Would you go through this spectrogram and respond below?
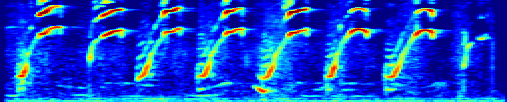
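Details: A baby guinea pig wheeking hard while eating a strawberry: loud, shrill whistles that sweep sharply upward, about eight in under four seconds, evenly spaced, with faint rustling beneath.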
